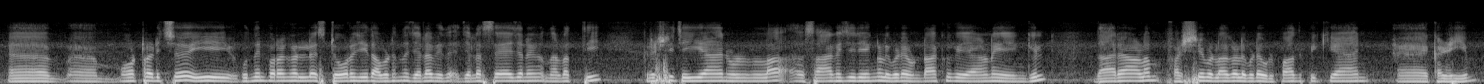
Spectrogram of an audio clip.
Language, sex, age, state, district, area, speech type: Malayalam, male, 45-60, Kerala, Thiruvananthapuram, urban, spontaneous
